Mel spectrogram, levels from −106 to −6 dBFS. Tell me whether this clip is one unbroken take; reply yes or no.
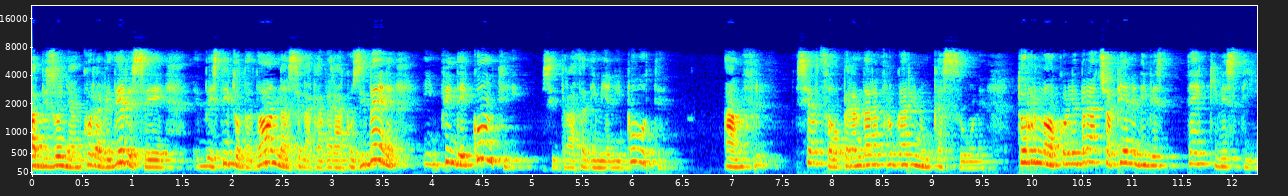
yes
